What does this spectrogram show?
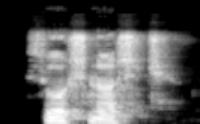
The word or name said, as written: slosnosc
